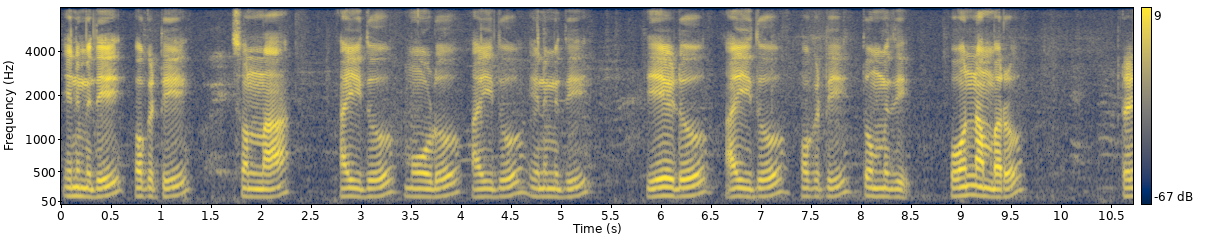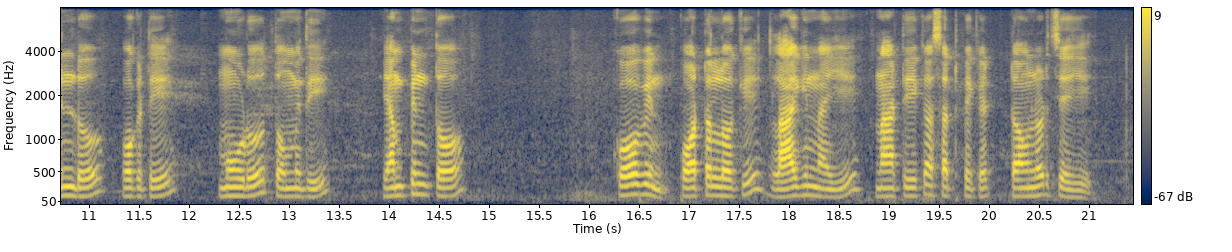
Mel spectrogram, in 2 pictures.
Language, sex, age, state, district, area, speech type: Telugu, male, 45-60, Andhra Pradesh, Eluru, rural, read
